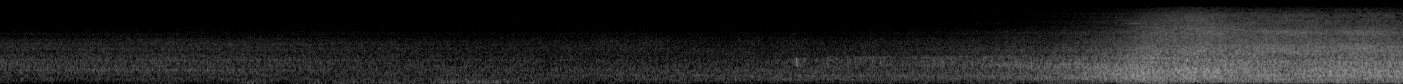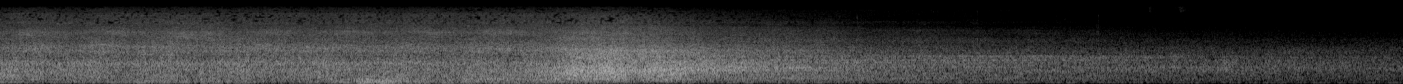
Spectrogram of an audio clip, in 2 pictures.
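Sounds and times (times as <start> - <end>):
train rushing past: 7.7 - 28.0.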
